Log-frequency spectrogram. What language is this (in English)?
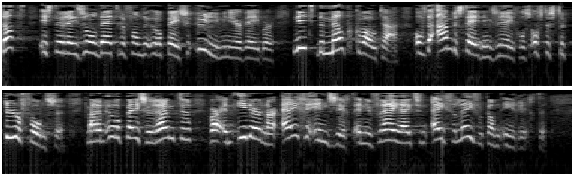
Dutch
